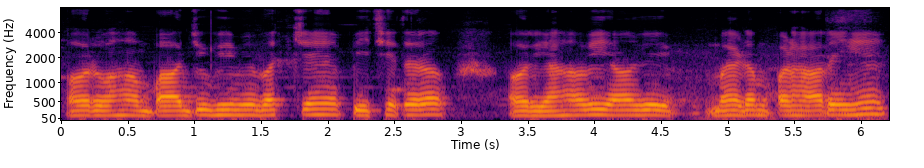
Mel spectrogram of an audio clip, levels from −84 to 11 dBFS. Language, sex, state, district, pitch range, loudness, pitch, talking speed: Hindi, male, Madhya Pradesh, Katni, 130-140 Hz, -14 LUFS, 135 Hz, 165 wpm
